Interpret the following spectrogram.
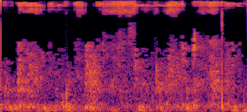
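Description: Heavy rain pelting down: a dense, irregular patter of hits with strong low thudding.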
